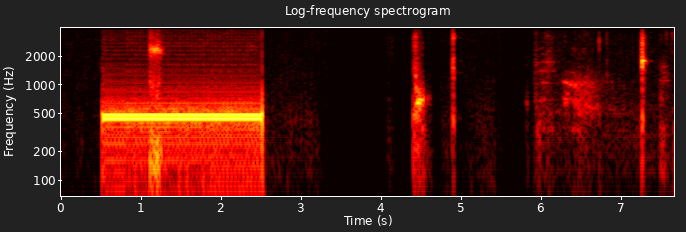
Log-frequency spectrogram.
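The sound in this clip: Telephone dial tone while a call is being placed: a steady, unbroken mid-pitched tone holds for about two seconds, then stops, followed by a few short clicks and faint, scattered noises.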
